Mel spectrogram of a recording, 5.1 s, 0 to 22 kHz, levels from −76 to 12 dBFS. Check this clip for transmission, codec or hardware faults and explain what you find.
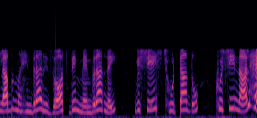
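Three kinds of delivery fault appear in this speech, all interruptions in timing rather than lost sound. The band stops at 4 kHz, as expected from the G.711 mu-law call codec.

A gap between chunks occurs at 1.11 s and again at 3.12 s. Each is a hole of about 6.5 ms. The audio arrives in 2-second blocks, and a little silence sits at each join. It sounds like a brief hole in the sound.

Repeated stalls (stutter) run from 1.57 to 2.10 s. Packets kept arriving too slowly, and the jitter buffer emptied four times. The receiver stretched the last sound to cover 64 ms in total, the longest hold 38 ms. Nothing is dropped, but the speech drags and stumbles.

A short stall from a late packet follows at 2.58 to 2.67 s. One packet came about 69 ms late. The receiver held the preceding sound for those 69 ms, then resumed exactly where it left off. 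A sound lingers unnaturally long, with a faint buzz or dip.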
